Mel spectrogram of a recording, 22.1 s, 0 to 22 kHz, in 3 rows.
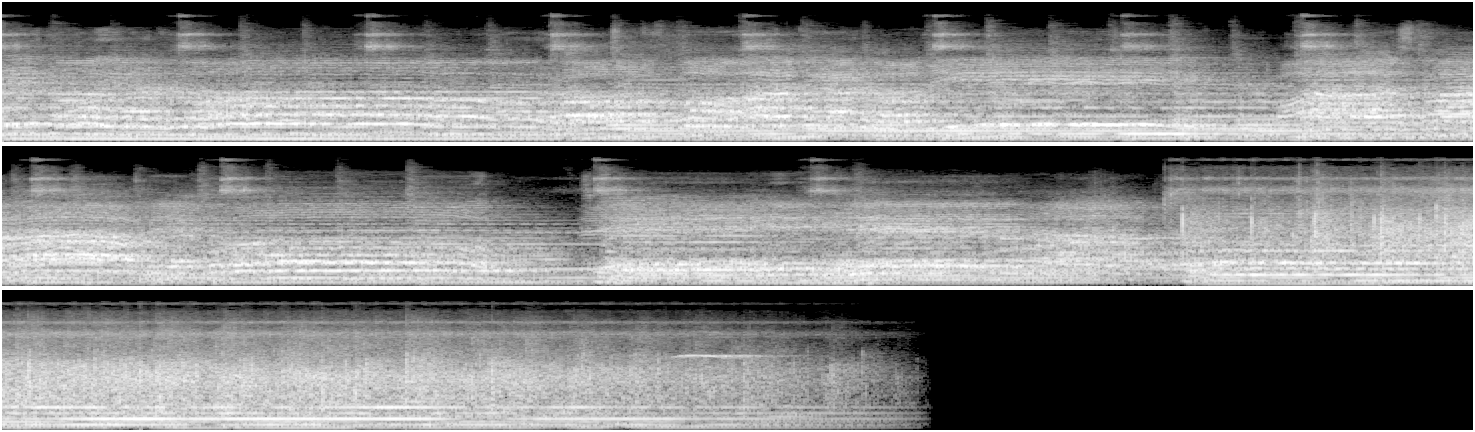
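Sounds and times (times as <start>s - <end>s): voices singing worship song: 0.0s - 19.0s
acoustic guitar: 0.0s - 19.4s
stage piano: 0.0s - 19.4s.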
